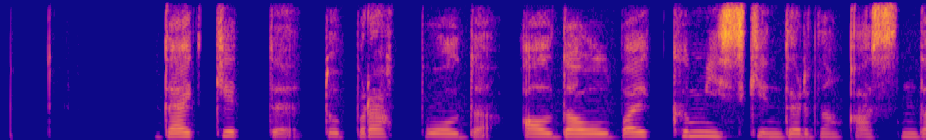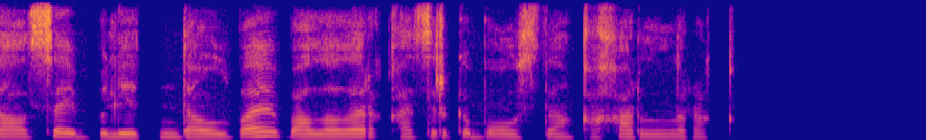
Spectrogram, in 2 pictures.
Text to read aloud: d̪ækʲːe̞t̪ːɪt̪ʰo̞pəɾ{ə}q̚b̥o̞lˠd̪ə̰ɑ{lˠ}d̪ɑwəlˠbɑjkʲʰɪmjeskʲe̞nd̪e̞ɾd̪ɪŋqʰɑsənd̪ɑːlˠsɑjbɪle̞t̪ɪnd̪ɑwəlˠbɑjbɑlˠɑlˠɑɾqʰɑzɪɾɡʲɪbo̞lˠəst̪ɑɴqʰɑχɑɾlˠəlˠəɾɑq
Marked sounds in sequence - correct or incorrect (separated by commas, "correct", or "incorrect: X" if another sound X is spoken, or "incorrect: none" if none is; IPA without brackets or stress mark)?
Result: incorrect: ɑ, correct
